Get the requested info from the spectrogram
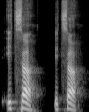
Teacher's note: when we put that in fast speech, that a is pronounced like a schwa.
